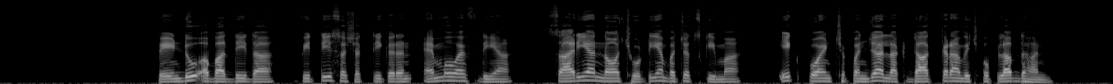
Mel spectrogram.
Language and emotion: Punjabi, neutral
